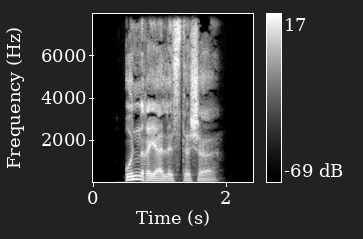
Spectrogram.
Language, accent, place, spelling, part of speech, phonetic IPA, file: German, Germany, Berlin, unrealistische, adjective, [ˈʊnʁeaˌlɪstɪʃə], De-unrealistische.ogg
- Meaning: inflection of unrealistisch: 1. strong/mixed nominative/accusative feminine singular 2. strong nominative/accusative plural 3. weak nominative all-gender singular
